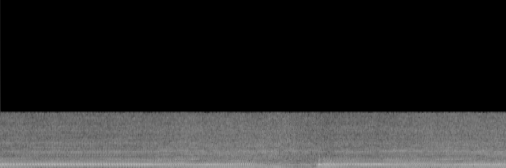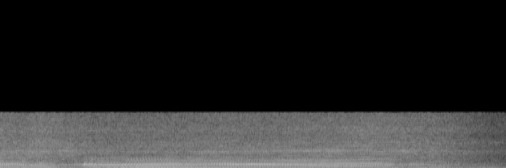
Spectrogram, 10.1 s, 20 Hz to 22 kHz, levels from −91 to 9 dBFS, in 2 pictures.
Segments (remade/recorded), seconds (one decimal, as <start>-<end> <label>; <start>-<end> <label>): 0.0-2.6 remade; 2.6-3.3 recorded; 3.3-10.1 remade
